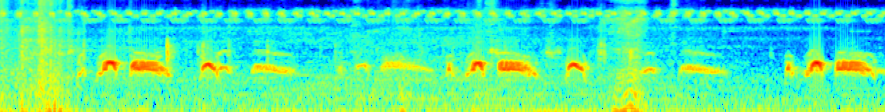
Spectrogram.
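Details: Spotted dove (cu gáy thổ) beginning to coo: a series of soft, hooting coos near mid-low pitch, grouped in short phrases, each with a brighter accented note, repeated several times. A steady high cricket-like trill runs throughout.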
